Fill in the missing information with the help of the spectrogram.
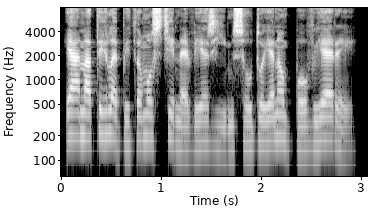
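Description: A narrator voicing a brisk young mother. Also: medium pitch, no room sound, clean studio sound, close to an everyday voice.

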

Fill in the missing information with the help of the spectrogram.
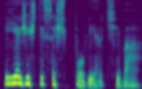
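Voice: mid-range voice, expressive, no echo. A storyteller voicing a practical, skeptical young mother in a dry, close recording.

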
